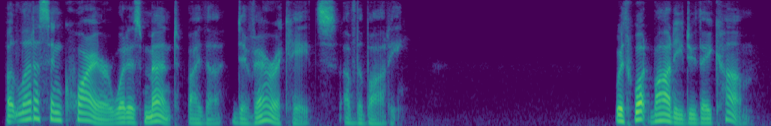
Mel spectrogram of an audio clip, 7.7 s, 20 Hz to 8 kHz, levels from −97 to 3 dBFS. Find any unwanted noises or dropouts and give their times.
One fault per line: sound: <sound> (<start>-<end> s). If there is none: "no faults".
no faults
